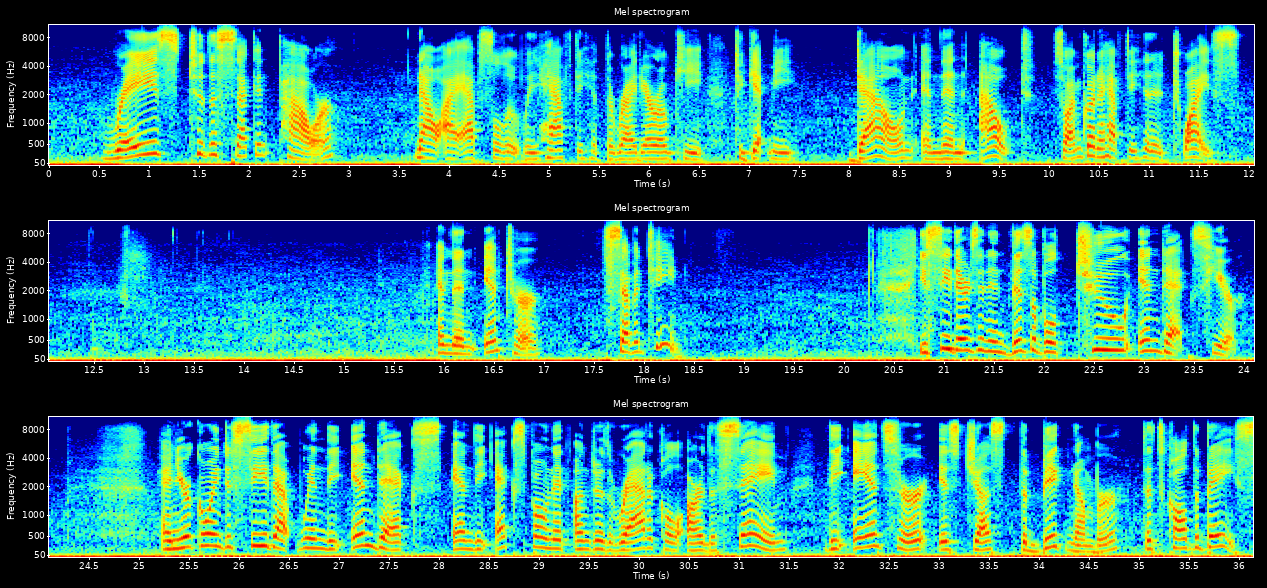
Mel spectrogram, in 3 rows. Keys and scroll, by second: 0.9 ^, 2.4 2, 6.4 Right, 8.7 Right, 16.4 Return.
